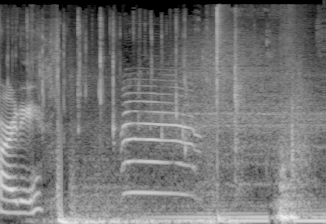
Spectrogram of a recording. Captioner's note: blasting; party horn blows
